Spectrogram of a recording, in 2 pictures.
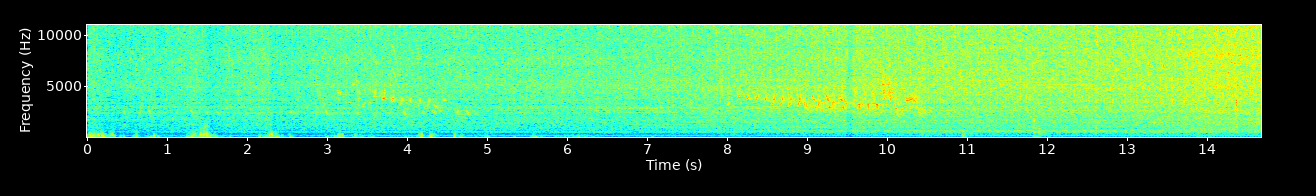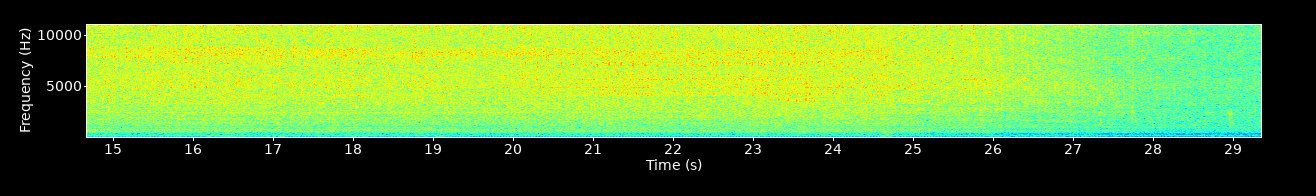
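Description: Nissan Qashqai 2.0's four-cylinder engine idling steadily, heard through the open bonnet. It grows louder in the middle and fades again toward the end. A few sharp clicks come in the first few seconds.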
